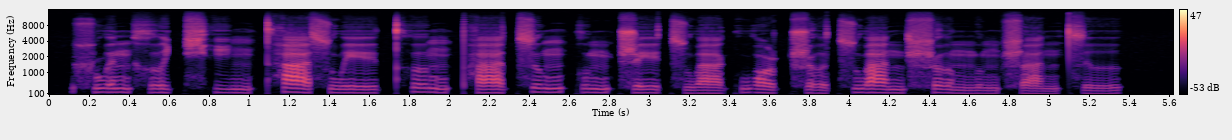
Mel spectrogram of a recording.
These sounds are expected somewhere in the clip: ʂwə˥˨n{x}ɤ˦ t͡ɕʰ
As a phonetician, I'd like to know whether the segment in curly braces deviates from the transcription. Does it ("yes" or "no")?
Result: no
